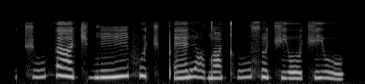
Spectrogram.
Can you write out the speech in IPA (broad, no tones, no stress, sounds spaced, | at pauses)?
t͡ʃ ṳ θ ãː t͡ʃ b ĩː f u t͡ʃ pʼ ẽ ɾ e̤ dˤ ĩ kʰ ṳ s ũ t͡ʃ j oː t͡ʃ j u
